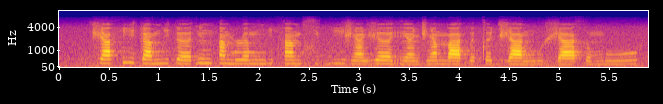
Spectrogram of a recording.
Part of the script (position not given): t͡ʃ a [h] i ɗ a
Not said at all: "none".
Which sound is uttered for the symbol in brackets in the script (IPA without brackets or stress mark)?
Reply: h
